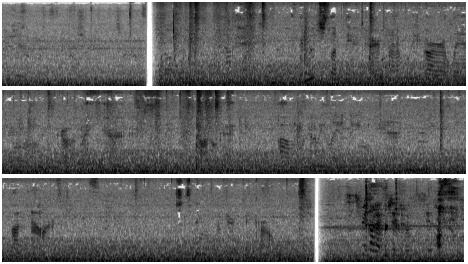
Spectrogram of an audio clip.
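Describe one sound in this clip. A plane's engines roar steadily in the cabin.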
